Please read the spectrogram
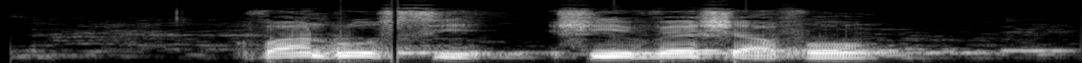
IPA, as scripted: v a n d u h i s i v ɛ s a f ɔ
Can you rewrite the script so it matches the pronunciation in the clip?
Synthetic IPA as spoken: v a n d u s i ʃ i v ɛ ʃ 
